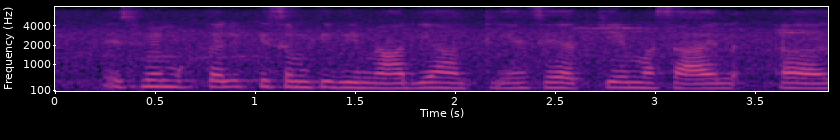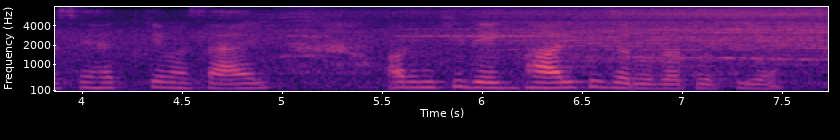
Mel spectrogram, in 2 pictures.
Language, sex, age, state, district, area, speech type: Urdu, female, 30-45, Maharashtra, Nashik, urban, spontaneous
